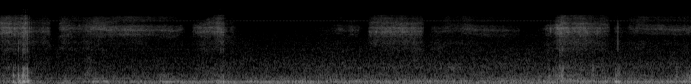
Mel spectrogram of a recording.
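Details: Sleeping baby bulldog snoring steadily, with rough, wheezy breaths and a raspy hiss on each intake repeating every couple of seconds, all low and rumbling in a quiet room.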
